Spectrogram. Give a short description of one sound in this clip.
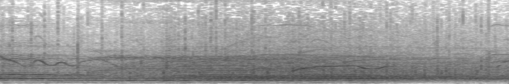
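A man sings a long held note into a microphone, echoing over loudspeakers.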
